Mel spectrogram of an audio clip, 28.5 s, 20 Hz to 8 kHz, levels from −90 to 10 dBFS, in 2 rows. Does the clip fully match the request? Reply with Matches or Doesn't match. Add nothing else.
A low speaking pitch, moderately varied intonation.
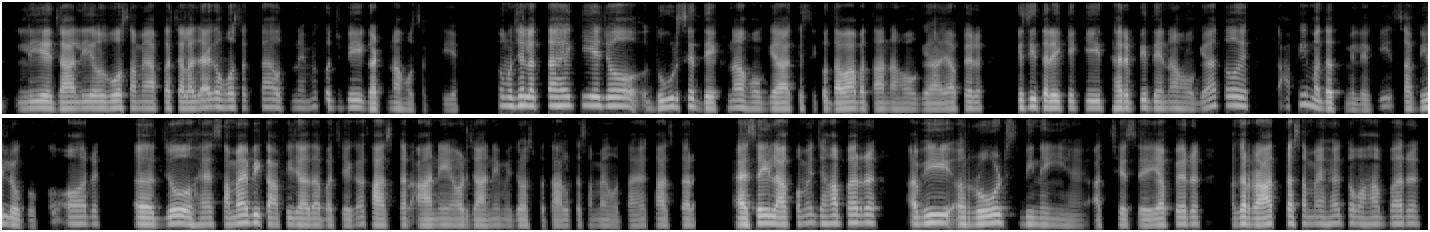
Matches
